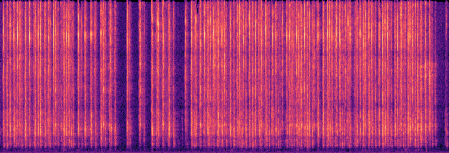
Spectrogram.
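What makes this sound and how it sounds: Fingertips of both hands type continuously on a full-size mechanical keyboard with plastic keycaps and blue clicky switches. The result is a rapid, bright, clicky clatter of short, sharp keystrokes with almost no low end, broken only by a few brief pauses.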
